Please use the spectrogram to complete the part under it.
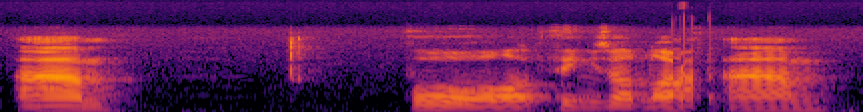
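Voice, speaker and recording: A man's voice: medium pitch, steady tone, extremely slow, bright, forceful tone, dull audio. A man with a head cold, talking casually and hesitantly through ideas for a game video, full of fillers and restarts. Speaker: gaming channel host. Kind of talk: casual unscripted commentary.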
